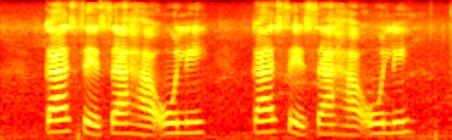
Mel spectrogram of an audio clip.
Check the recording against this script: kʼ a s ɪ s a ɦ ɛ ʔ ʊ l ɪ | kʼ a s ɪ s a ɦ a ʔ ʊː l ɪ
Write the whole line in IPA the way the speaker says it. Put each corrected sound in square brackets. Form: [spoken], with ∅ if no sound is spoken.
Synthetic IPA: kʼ a s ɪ s a ɦ [a] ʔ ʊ l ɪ | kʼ a s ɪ s a ɦ a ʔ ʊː l ɪ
